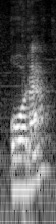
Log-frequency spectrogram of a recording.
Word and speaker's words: hora: So a soft sound will be when you say, for example, hora, you see, the R is soft.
